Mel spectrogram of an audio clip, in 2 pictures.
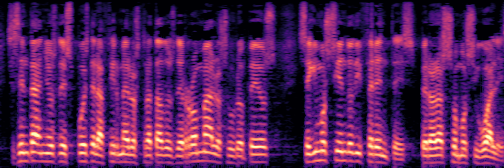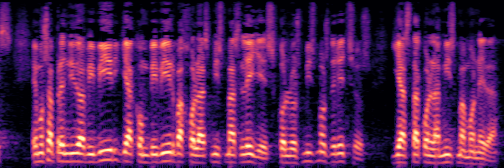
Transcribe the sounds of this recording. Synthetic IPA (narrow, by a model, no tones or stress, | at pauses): se̞se̞nt̪aaɲo̞zðe̞spwe̞zðe̞lafiɾmaðe̞lo̞st̪ɾat̪að̞o̞zðe̞ro̞malo̞se̞wɾo̞pe̞osːe̞ɣ̞imo̞sːje̞nd̪o̞ðife̞ɾe̞nt̪e̞spe̞ɾoaɾaso̞mo̞siɣ̞wale̞̰se̞mo̞sapɾe̞nd̪iðoaβiβiɾjako̞mbiβ̞iɾβaxo̞lazmizmazle̞ʝe̞sko̞nlo̞zmizmo̞zðe̞ɾe̞t͡ʃo̞s | iast̪ako̞nlamizmamo̞ne̞ð̞a̰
